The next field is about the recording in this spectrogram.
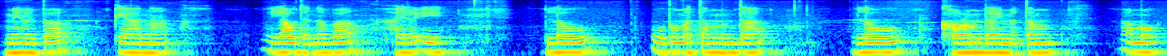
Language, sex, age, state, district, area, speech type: Manipuri, male, 30-45, Manipur, Thoubal, rural, spontaneous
